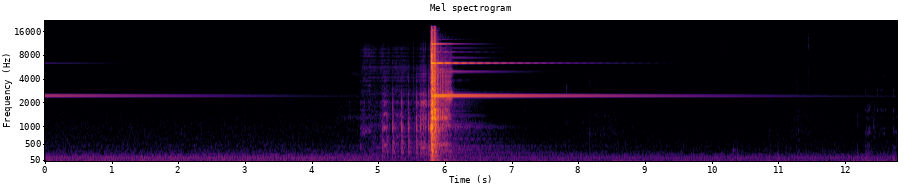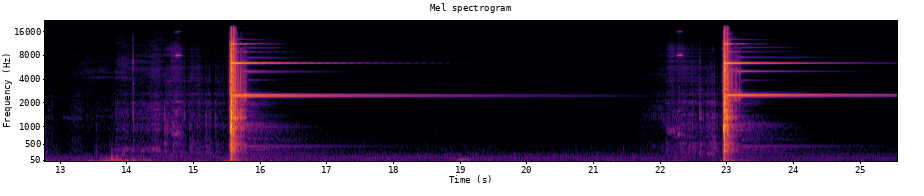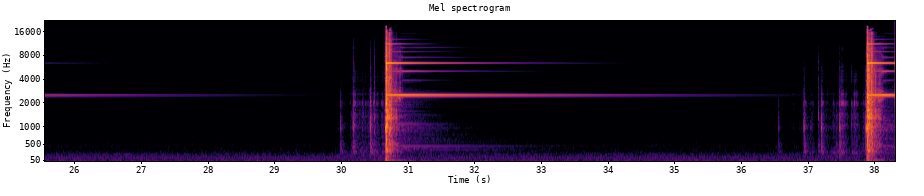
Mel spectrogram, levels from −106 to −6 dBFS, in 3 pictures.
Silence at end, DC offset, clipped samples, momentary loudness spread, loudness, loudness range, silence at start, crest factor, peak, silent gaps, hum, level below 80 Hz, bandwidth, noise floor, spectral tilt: 0 s; under 0.1%; under 0.1%; 27 LU; -22 LUFS; 16 LU; 5.8 s; 34 dB; 0 dBFS; none; none; -72 dBFS; 16.5 kHz; -83 dBFS; 3 dB/octave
